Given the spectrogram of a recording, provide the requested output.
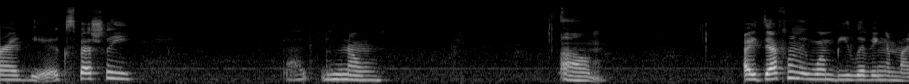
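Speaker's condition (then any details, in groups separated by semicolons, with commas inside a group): Cerebral palsy; wheelchair user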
